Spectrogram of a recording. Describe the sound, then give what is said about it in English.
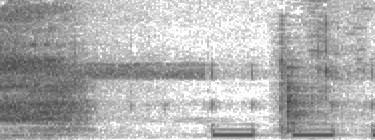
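A telephone tone after hanging up: a short burst of rustling noise, then a steady electronic beep pulsing on and off in quick, evenly spaced repeats, loud and clear with no voices. “Okay, I'll hang up my phone.”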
